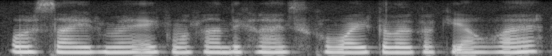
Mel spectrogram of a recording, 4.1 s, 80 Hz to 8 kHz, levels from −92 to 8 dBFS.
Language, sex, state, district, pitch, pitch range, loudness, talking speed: Hindi, female, Uttar Pradesh, Lalitpur, 235 Hz, 230-245 Hz, -15 LUFS, 205 wpm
